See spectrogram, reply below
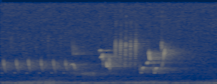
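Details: Nightingale hidden deep in birch bushes in the gloaming, singing a row of short repeated chirps followed by varied sharp whistled phrases jumping between pitches, with a constant low hum underneath.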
